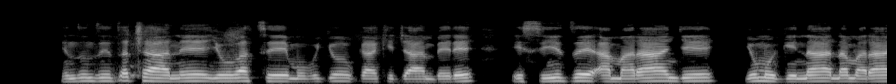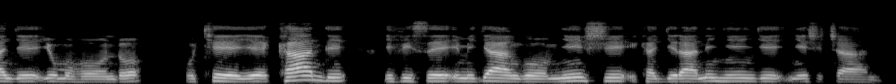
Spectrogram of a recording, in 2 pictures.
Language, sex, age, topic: Rundi, male, 36-49, education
